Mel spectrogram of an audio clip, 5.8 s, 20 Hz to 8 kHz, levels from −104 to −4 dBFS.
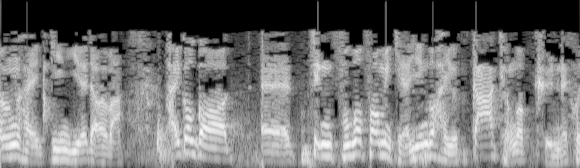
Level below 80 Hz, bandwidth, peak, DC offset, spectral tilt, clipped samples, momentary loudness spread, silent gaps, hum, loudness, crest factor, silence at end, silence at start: -46 dBFS; 5 kHz; 0 dBFS; under 0.1%; -8.5 dB/octave; under 0.1%; 5 LU; none; none; -15 LUFS; 14 dB; 0 s; 0 s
